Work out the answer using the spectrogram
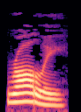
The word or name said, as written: Raleigh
